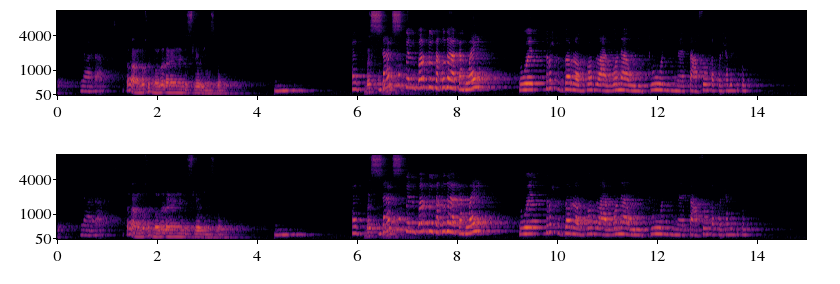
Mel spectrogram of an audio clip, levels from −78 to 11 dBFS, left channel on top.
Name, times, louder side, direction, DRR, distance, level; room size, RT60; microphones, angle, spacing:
voice 1, 0.5-0.9 4.3-4.9 5.9-6.1 6.4-8.5 9.2-13.8, left 2 dB, 35° left, 6 dB, 0.5 m, -30 dB
voice 2, 1.4-3.4 6.1-6.7, left 1 dB, 70° left, 7 dB, 0.9 m, -33 dB
14.0 x 9.4 x 4.1 m, 1.4 s
head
